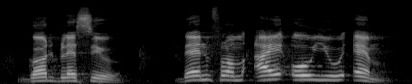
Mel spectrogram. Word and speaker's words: IOUM: Then from IOUM, if you leave the OM, you pronounce it IOU.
